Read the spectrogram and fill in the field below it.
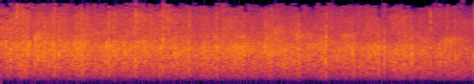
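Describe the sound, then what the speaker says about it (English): Audience applause at a governor's bill signing: a steady, dense wash of clapping from a crowd, loud and unbroken from start to finish. "Give her a round of applause for her hard work."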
